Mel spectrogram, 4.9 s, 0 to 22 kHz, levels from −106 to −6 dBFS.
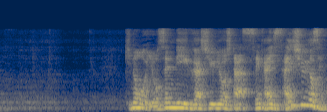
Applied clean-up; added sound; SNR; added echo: none; none; none; reverberation time 0.6 s.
